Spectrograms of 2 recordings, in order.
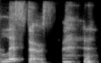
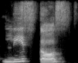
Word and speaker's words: listos: that we were practicing it's not listos so that's how we can you know work on our accent a little bit if you said listos they might understand you but listos is so much better so listos see listos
